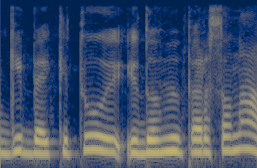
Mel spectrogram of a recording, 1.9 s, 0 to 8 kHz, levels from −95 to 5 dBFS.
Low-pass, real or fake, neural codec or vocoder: 7.2 kHz; fake; codec, 16 kHz, 4 kbps, FreqCodec, larger model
